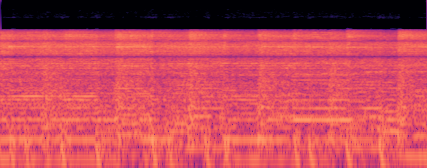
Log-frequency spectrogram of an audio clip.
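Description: Live rock band playing: guitar, bass guitar and drum kit together, with steady drum hits under sustained guitar notes.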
